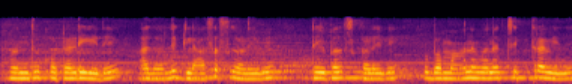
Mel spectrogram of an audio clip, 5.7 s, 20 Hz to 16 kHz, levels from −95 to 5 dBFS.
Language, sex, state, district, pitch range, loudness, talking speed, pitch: Kannada, female, Karnataka, Dharwad, 210-230 Hz, -15 LUFS, 105 wpm, 220 Hz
